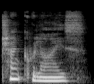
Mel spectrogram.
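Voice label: "tranquillize", British English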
